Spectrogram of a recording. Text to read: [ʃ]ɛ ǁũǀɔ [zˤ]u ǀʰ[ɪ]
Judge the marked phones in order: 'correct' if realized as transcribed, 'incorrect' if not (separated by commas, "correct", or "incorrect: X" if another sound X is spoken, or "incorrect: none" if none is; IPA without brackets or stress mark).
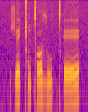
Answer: correct, incorrect: z, incorrect: ɛ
